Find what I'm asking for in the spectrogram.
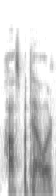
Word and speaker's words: Hospitaller: Is the cleric meant to be more close to a priest or more close to sort of a hospitalier? Is that how you say it? – Hospitaller. – Hospitaller. Yeah. Thank you.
